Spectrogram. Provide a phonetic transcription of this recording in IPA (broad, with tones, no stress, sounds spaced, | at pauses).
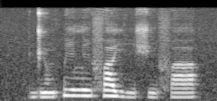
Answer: d͡ʒ ɔ̃˨ k͡p i˧ l i˧ f a˧ j i˨ ʃ i˨ f a˧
